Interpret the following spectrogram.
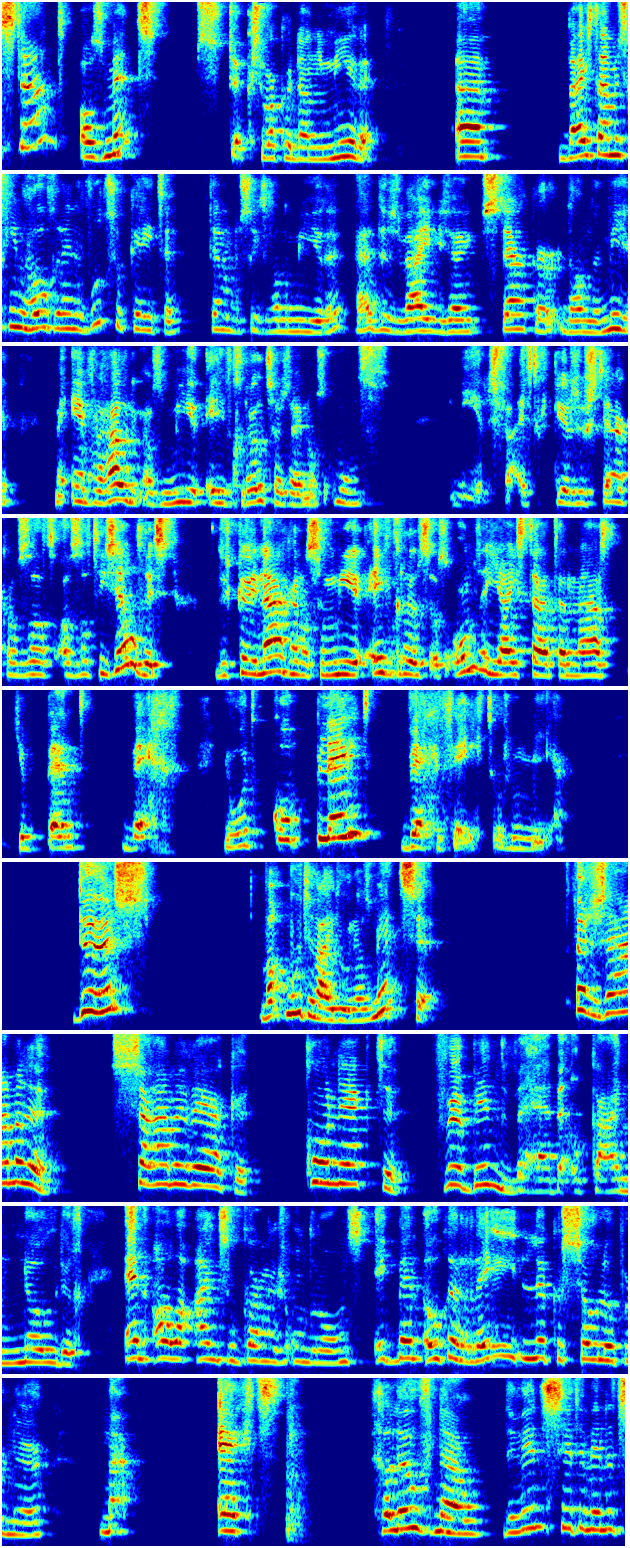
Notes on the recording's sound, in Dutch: geluid van opname wordt nog aan gewerkt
